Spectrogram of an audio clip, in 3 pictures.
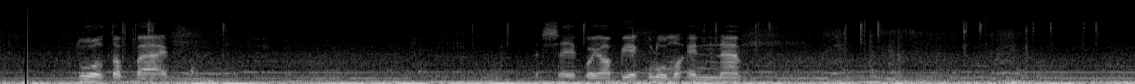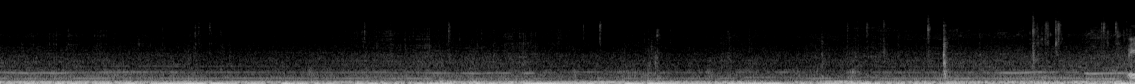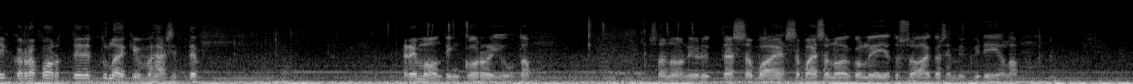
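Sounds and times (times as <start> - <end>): engine and hydraulic drone: 0.0 - 34.0
steady whine: 0.0 - 34.0
faint clicks and knocks: 4.0 - 22.7.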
